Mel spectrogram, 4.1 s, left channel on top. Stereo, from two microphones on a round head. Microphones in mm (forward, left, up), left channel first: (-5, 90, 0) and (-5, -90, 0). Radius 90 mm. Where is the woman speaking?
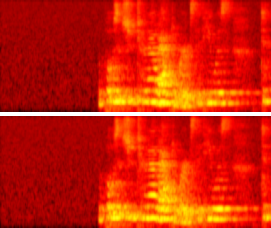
35° left (ahead or behind), 1.4 m.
